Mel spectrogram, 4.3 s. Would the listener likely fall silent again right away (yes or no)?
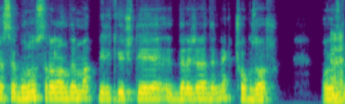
no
